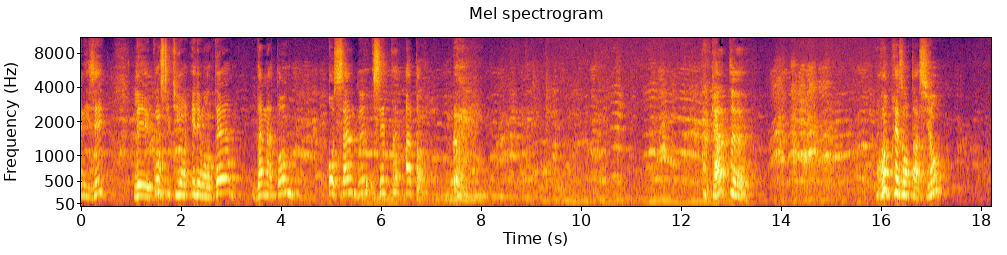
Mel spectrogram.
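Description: A middle-aged man speaks calmly and clearly, as if teaching, close to a microphone.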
